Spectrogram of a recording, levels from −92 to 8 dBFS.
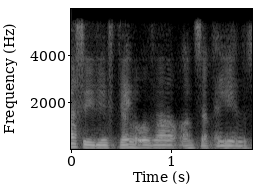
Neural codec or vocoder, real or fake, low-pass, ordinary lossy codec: codec, 16 kHz, 0.5 kbps, FreqCodec, smaller model; fake; 5.4 kHz; none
